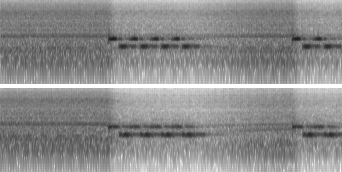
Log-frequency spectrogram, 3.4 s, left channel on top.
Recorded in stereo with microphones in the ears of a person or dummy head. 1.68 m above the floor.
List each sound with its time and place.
1.1 s a phone ringing: 60° left (ahead or behind), 1.1 m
